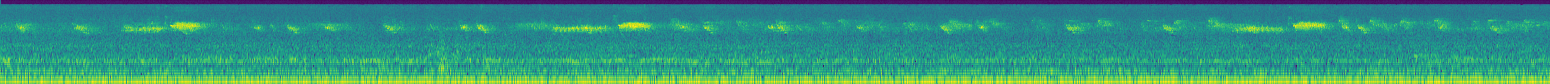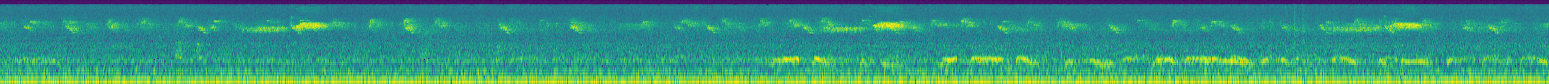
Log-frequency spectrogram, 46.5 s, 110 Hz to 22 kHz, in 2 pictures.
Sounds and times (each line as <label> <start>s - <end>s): birds 0.0s - 46.4s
